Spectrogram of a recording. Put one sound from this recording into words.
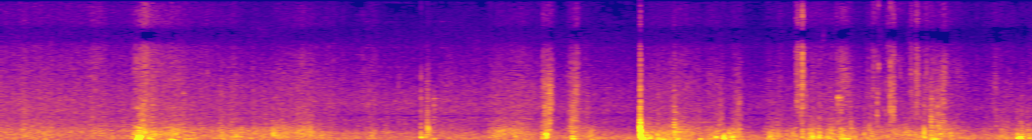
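Straw rustles and crunches as someone climbs a thatched roof.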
